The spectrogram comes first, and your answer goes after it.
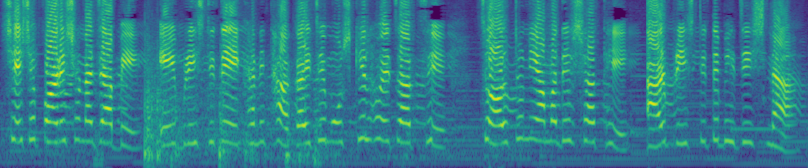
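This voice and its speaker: Mother bird for kids' animation, female actor: practical, easily exasperated, very high, over background music. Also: a little slow. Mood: urging. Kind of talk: children's cartoon voice acting. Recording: music behind the voice.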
